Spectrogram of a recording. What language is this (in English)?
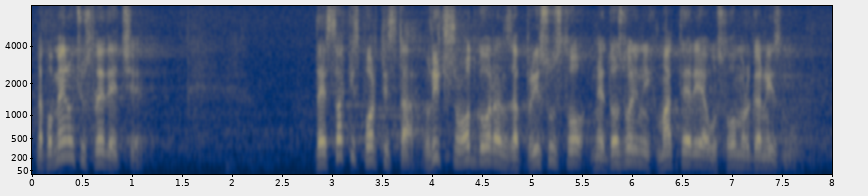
Serbian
